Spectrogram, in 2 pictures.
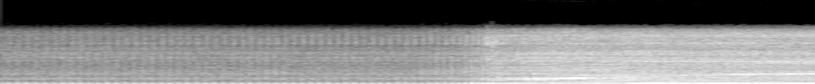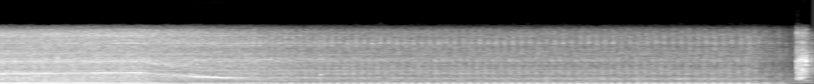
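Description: A small engine idles with a fast, steady putter.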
